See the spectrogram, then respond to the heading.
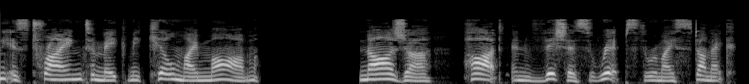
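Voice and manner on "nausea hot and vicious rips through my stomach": usual speaking voice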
